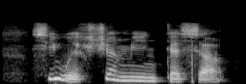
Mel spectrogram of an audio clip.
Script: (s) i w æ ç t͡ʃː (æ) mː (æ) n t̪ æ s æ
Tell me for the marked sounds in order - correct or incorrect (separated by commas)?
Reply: correct, correct, incorrect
